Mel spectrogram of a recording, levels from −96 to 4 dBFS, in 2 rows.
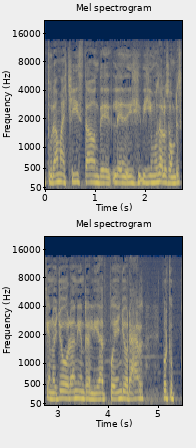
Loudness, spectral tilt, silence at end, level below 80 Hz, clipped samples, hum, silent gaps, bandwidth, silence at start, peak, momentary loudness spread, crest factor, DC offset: -17 LUFS; -4.5 dB/octave; 0.1 s; -52 dBFS; under 0.1%; none; none; 14 kHz; 0 s; -4 dBFS; 3 LU; 12 dB; under 0.1%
